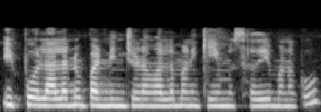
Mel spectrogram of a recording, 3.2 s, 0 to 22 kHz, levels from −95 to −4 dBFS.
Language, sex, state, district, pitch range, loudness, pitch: Telugu, female, Telangana, Karimnagar, 240-255 Hz, -17 LUFS, 245 Hz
